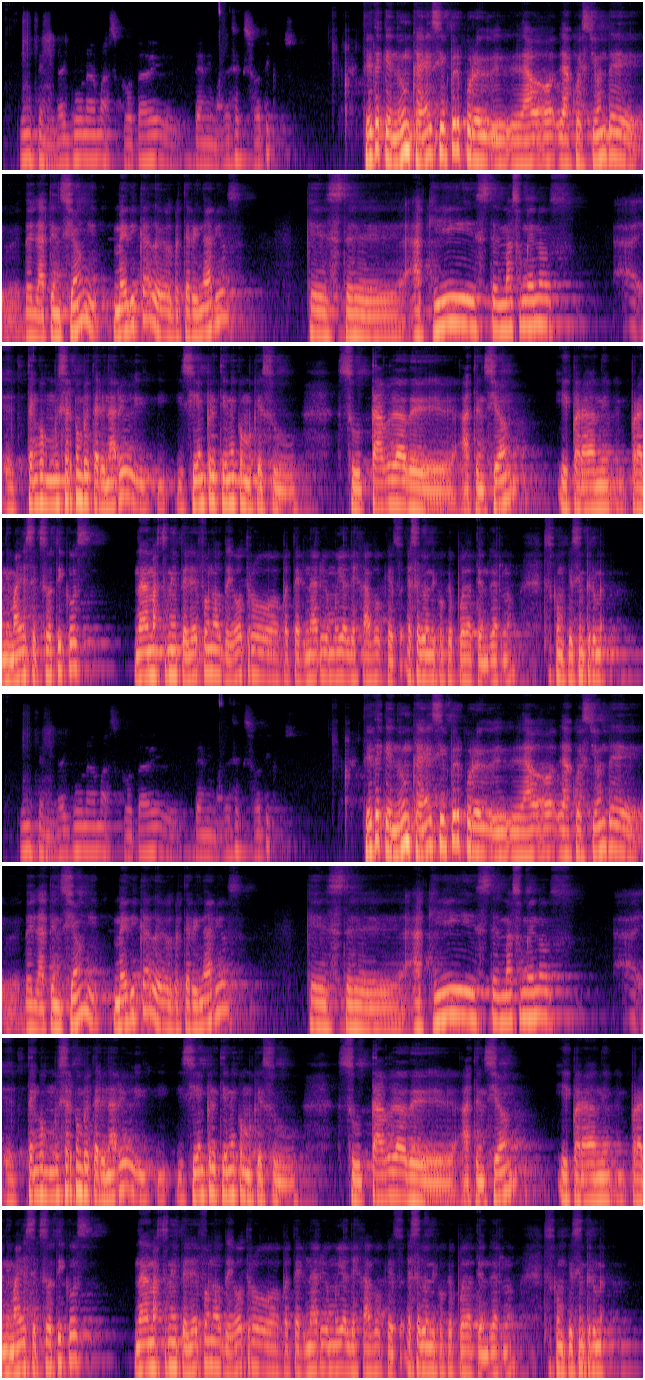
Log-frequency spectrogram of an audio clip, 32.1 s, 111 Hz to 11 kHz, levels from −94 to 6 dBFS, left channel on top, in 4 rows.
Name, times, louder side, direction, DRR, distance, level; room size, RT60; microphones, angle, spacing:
voice 1, 0.2-3.4 23.2-23.4, left 2 dB, 50° left, 1.3 m, -33 dB
voice 2, 4.5-10.9 11.8-15.0 15.7-22.5 23.0-25.1 25.7-31.5, left 1 dB, 20° left, 1.4 m, -20 dB
29.5 x 27.5 x 5.9 m
head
